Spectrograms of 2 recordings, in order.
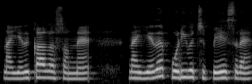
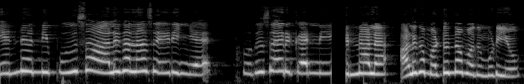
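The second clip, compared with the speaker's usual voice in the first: higher, teary voice fighting back sobs; a laugh breaking through tears; choked up tearful; 7 semitones higher, 4 dB louder than usual. Acted. Sister-in-law fighting back tears with a wet laugh. Teary exchange about crying.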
